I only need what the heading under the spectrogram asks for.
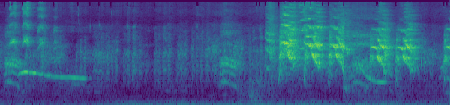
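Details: Two pet Indian ringneck parrots, one of them blue, voice a long falling whistle, a pause with soft calls, then a loud run of harsh screeching squawks repeated about every half second.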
